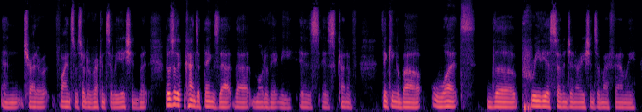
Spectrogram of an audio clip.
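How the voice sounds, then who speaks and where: A man with an American accent and a fairly low voice, recorded close and dry. He talks as an interview guest in a thoughtful, conversational way, feeling out his ideas with small asides. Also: fairly even intonation, a little slow, a little mellow, no echo. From Hawaii, United States. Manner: conversational, thoughtful, many hedging asides like "you know" and "right". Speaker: interview guest, author and activist. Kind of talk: casual reflective interview talk.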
